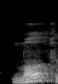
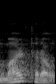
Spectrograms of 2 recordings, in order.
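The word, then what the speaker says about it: MALT: 몰트 림프종, 한국말로 말트라고 쓰는데 몰트가 더 올바른 발음이죠.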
